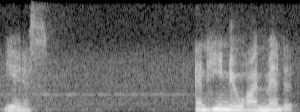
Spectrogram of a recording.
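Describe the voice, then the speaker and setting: A woman's voice: on the high side, fairly even intonation, takes it slowly, soft background music. An actress playing a troubled, lovelorn young woman from a wealthy family in a 1950s radio drama, confiding wistfully and hesitantly. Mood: tender, wistful. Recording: muffled vintage radio recording.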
